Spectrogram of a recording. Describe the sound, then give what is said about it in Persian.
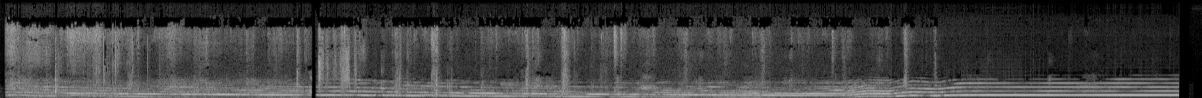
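A continuous air raid siren wails near Isfahan, with scattered sharp cracks over it. The loud tone slides slowly downward for a long stretch, then climbs again and holds a steady pitch to the end. “صدای شلیک پدافند هوایی در اطراف اصفهان و آژیر ممتد”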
